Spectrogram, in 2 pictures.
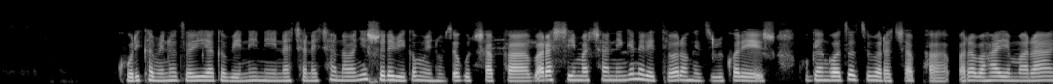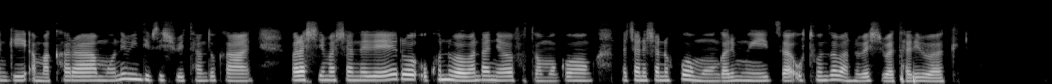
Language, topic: Rundi, education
